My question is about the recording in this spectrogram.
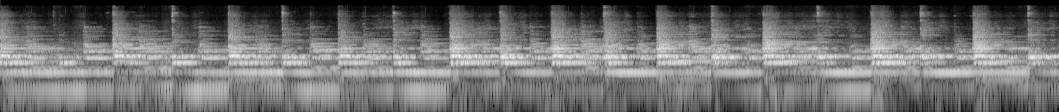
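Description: Church bells rung by hand in a Mexican repique, their clappers pulled on ropes so the bells strike in quick succession, about three strikes a second at several pitches, each one ringing on under the next. A deeper bell sounds beneath the quicker, higher strikes.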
